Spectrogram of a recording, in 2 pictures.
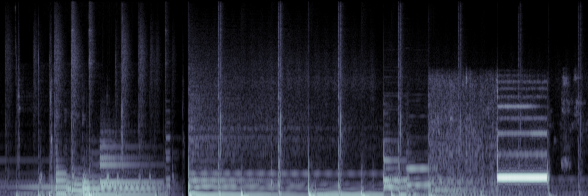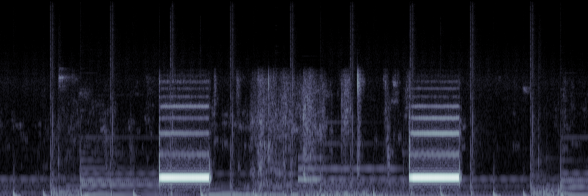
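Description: A telephone ringing tone for an outgoing call sounds three times in loud, evenly spaced bursts about five seconds apart, over a steady tonal backing.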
